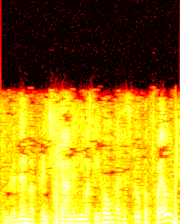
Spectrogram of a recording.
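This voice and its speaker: Admonishing male godfather played by a man, clipped radio-comedy style of the 1940s, dull vintage sound, clear noise. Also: mid-range voice, fast talker, lightly acted. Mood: nagging, warning. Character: nagging, admonishing fairy godfather. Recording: noisy, dull old 1940s radio broadcast.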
